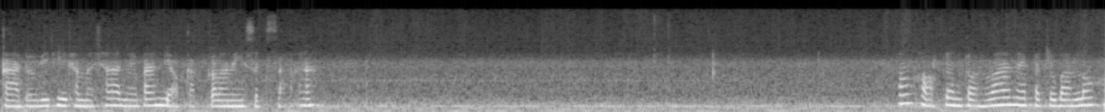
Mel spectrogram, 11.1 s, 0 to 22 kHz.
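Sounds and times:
low hum: 0:00.0 - 0:11.0
background hiss: 0:01.6 - 0:11.0.

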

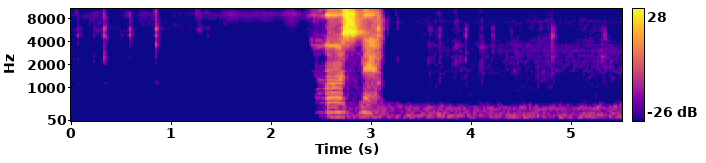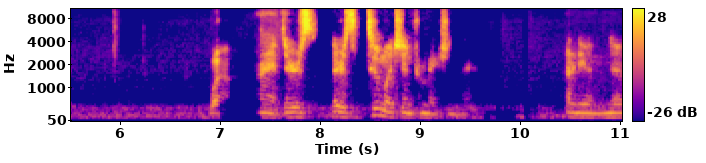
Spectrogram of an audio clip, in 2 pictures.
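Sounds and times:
mouse scroll wheel ticks: 0:00.0 - 0:01.5.

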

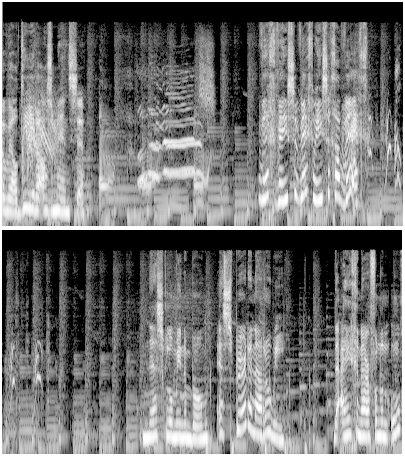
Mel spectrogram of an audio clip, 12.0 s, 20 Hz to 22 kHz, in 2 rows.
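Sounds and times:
plucked background music: 0:00.0 - 0:12.0
small dog yipping: 0:05.4 - 0:06.8.

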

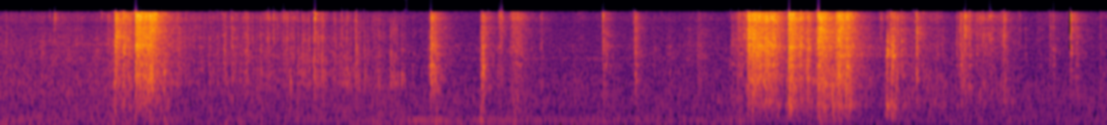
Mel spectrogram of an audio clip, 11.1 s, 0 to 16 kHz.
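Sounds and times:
kick scooter rolling on concrete: 0:00.0 - 0:11.0
scooter clicks and rattles: 0:00.0 - 0:11.0.

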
